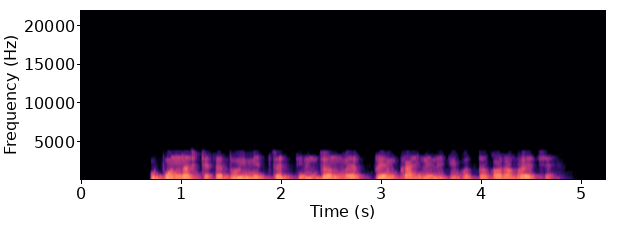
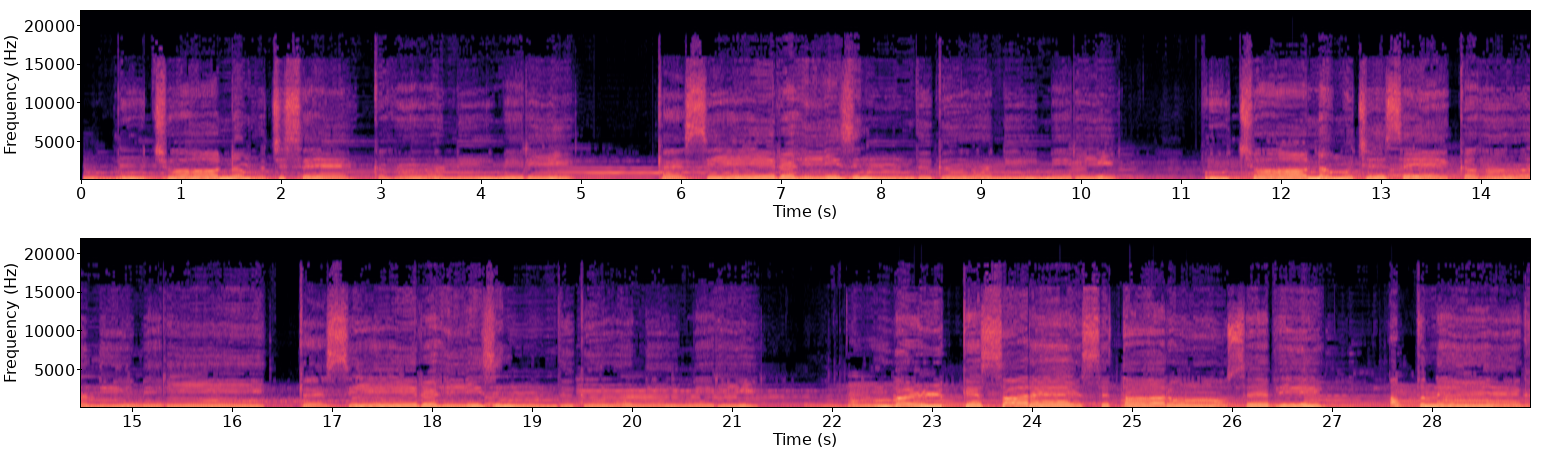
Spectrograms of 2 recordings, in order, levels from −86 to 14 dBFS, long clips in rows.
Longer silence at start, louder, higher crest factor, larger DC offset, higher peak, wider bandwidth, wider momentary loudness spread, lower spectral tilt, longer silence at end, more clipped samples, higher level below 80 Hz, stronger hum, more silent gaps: first, 0.7 s vs 0 s; second, -16 LUFS vs -13 LUFS; about the same, 16 dB vs 12 dB; neither; about the same, -2 dBFS vs 0 dBFS; second, 3.8 kHz vs 16.5 kHz; about the same, 8 LU vs 10 LU; first, -12.5 dB/octave vs -6 dB/octave; first, 0.55 s vs 0 s; neither; second, -58 dBFS vs -44 dBFS; neither; neither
